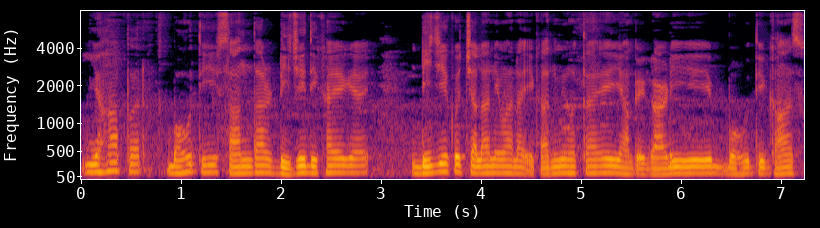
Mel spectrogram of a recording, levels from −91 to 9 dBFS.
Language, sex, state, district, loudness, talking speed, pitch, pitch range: Hindi, male, Madhya Pradesh, Dhar, -16 LUFS, 190 wpm, 115 Hz, 110-125 Hz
